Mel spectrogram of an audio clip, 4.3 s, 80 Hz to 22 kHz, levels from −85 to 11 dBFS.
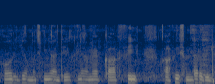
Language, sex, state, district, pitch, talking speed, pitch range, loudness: Hindi, male, Uttar Pradesh, Jalaun, 120 Hz, 140 wpm, 115-130 Hz, -39 LUFS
